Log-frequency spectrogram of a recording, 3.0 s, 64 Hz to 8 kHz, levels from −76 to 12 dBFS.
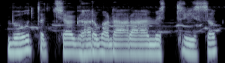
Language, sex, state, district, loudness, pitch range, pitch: Hindi, male, Bihar, Jamui, -14 LUFS, 130-145 Hz, 140 Hz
